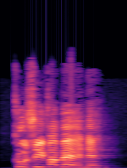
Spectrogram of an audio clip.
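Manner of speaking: high, loud, drawn-out cheer of agreement; chorus of animals agreeing. A narrator's reading. All the animals agree to the plan, high excited voice. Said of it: "dissero tutti d'accordo".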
